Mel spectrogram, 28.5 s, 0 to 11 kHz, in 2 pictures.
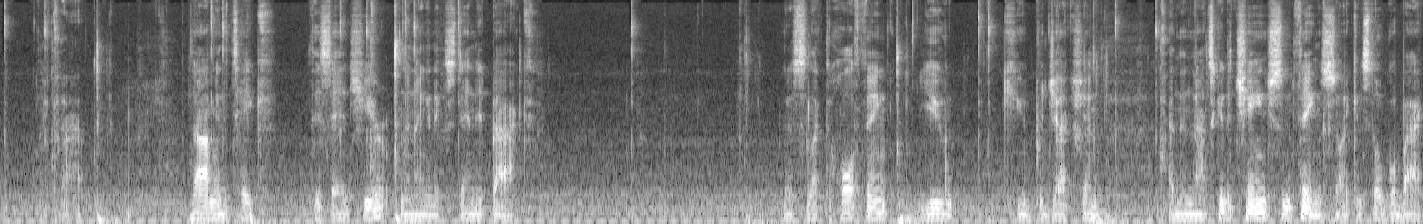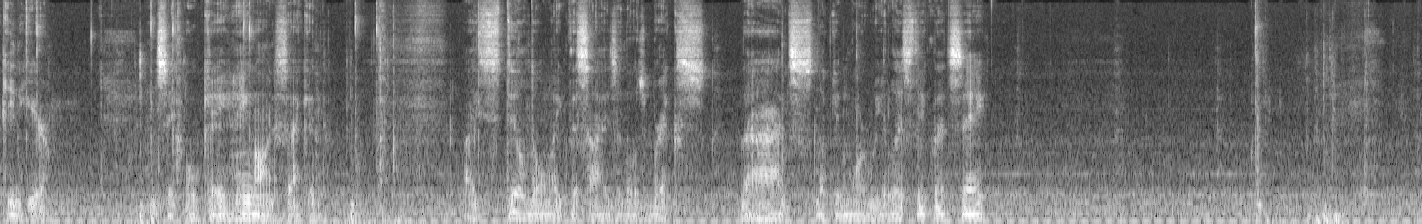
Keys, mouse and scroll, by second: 0.0 middle click, 1.0 2, 1.1-1.4 scroll up 2, 2.1 alt+shift+click, 3.1-3.4 scroll down 2, 3.4 middle click, 4.0 e, 4.6 click, 7.5 a, 9.0 u, 11.0 alt+a, 11.2 middle click, 12.1-12.4 scroll up 1, 12.6 scroll down 1, 13.3 Tab.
